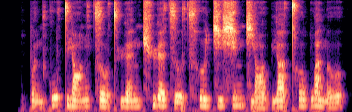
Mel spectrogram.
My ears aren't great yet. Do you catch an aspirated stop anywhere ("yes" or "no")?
yes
